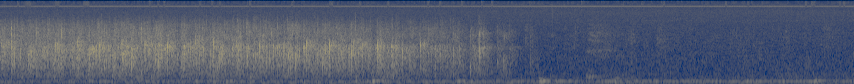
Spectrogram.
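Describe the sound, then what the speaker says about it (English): A graduation audience claps for award winners, loud sustained applause for about four seconds that then thins and fades to scattered claps and room murmur. "these two folks are very deserving and deserve a big round of applause"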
